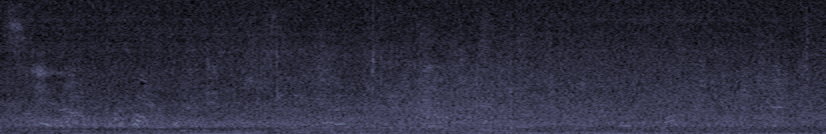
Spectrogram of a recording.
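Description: Young children chatter at a table.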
